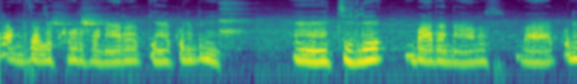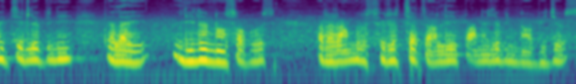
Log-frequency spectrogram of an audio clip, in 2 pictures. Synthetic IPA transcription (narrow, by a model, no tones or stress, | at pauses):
ramrot͡salːekʰorbʌnaeɾʌt̪eɦãkunʌjpʌni | t͡sid͡zle | bad̪ʱanʌɦalos | bakunʌjt͡sid͡zlep̬ʌni | t̪elaj | linʌnʌsʌkos | rʌɾamrosuɾʌk̚t͡sʰat͡sa̰lːepa̰nilepʌninʌbʱid͡zos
